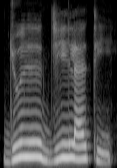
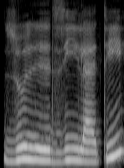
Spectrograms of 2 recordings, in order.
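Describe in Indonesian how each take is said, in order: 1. Bunyi z diganti dengan bunyi j. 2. Kata ini diucapkan dengan bunyi z.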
